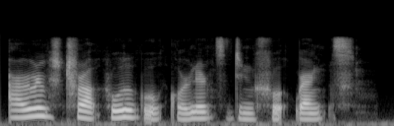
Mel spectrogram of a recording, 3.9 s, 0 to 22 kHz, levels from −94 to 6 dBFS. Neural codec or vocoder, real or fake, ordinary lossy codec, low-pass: autoencoder, 22.05 kHz, a latent of 192 numbers a frame, VITS, trained on many speakers; fake; none; 7.2 kHz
